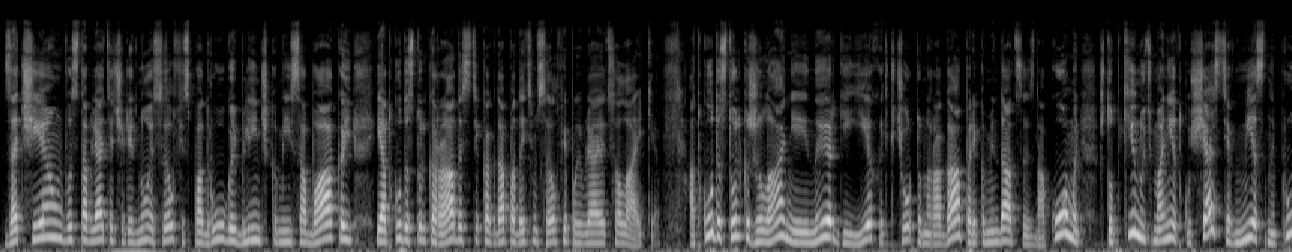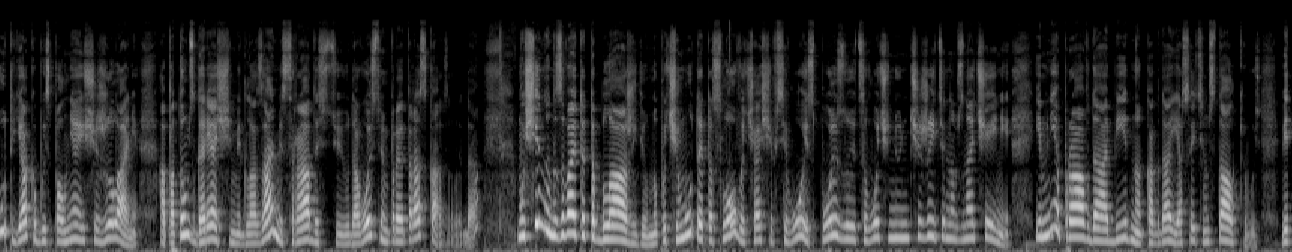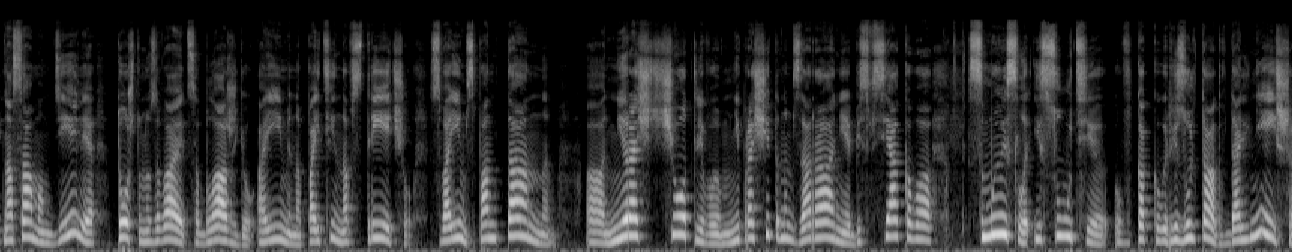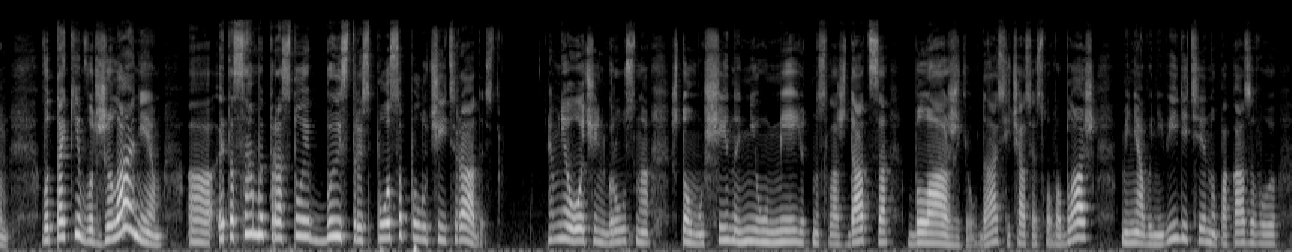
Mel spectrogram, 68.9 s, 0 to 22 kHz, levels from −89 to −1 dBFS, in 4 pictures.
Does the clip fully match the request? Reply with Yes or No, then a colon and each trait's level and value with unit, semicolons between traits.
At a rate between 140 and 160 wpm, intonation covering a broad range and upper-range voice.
No: average, 120 wpm; wide, 5.7 semitones; high, 195 Hz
